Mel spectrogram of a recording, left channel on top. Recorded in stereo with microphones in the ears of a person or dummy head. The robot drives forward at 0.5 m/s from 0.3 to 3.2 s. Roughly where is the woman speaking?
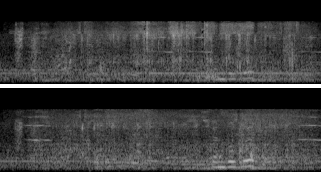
Right.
